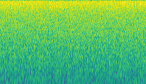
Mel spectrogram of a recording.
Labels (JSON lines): {"label": "ambient", "recorder": "HydroMoth"}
